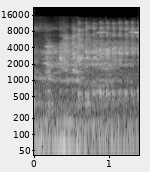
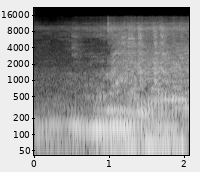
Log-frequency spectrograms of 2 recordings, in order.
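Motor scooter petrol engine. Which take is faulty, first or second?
first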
